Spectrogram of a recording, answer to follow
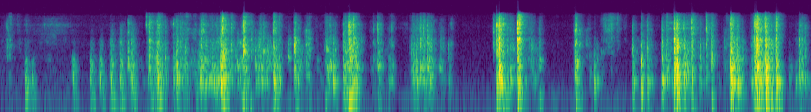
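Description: Paper being handled on a craft table: rapid crackly clicks and rustles as a glued paper die-cut is pressed down and paper cards are moved, in several bursts with short pauses.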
